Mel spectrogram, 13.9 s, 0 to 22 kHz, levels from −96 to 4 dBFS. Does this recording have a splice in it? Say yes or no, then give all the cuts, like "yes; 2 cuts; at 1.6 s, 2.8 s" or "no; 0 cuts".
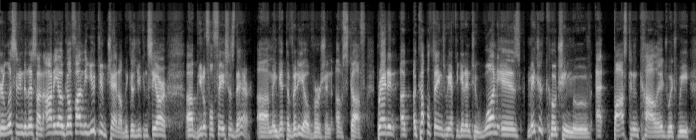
yes; 3 cuts; at 5.1 s, 7.5 s, 10.5 s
